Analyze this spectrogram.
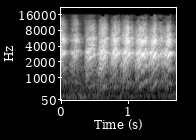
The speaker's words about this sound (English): All of it accompanied by the magpie's call, which is not exactly the bird world's sweetest.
